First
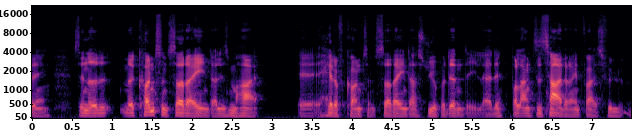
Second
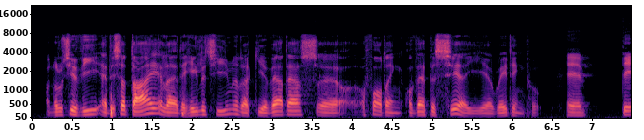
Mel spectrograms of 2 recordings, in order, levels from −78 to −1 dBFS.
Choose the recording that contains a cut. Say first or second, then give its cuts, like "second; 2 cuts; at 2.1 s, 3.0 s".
first; 1 cut; at 5.9 s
